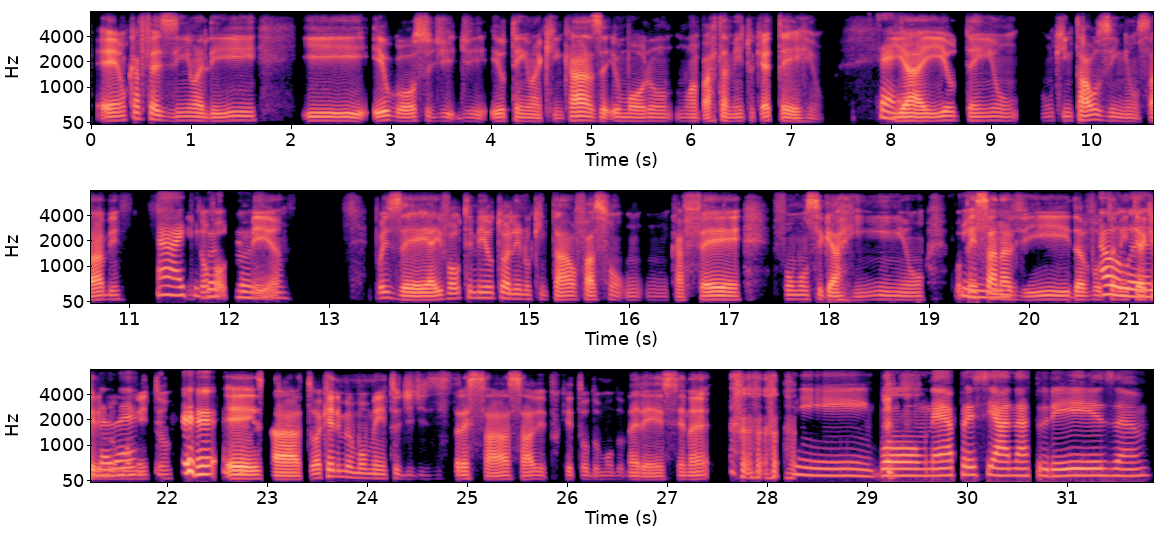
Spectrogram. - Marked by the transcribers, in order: laugh
- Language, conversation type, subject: Portuguese, podcast, O que te ajuda a desconectar depois do trabalho?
